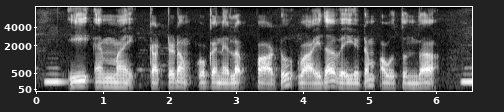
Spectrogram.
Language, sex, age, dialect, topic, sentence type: Telugu, male, 18-24, Utterandhra, banking, question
